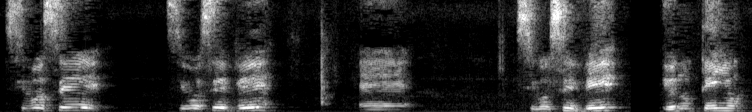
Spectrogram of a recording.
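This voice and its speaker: A man from Pará with a northern Brazilian accent telling his personal testimony as a pastor in a casual interview, haltingly, repeating words and adding tag questions. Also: high-pitched, darkish tone. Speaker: pastor, podcast guest.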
